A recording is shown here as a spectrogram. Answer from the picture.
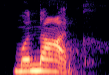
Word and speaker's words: monarch: After that, say stomach, stomachs, monarch, monarchs. ठीक है, when the ending ch is pronounced as k, then only s is added to make plural.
